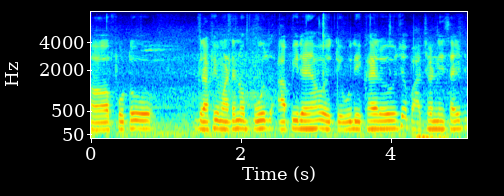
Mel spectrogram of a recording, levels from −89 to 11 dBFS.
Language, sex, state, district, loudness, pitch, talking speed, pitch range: Gujarati, male, Gujarat, Gandhinagar, -17 LUFS, 140 Hz, 165 wpm, 135-145 Hz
